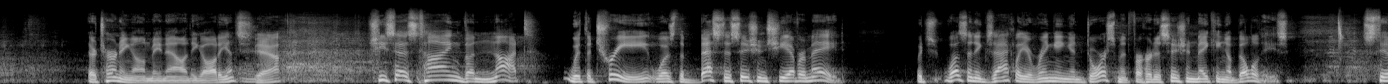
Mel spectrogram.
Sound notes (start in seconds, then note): 0.1 laughs; 2.4 laughs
